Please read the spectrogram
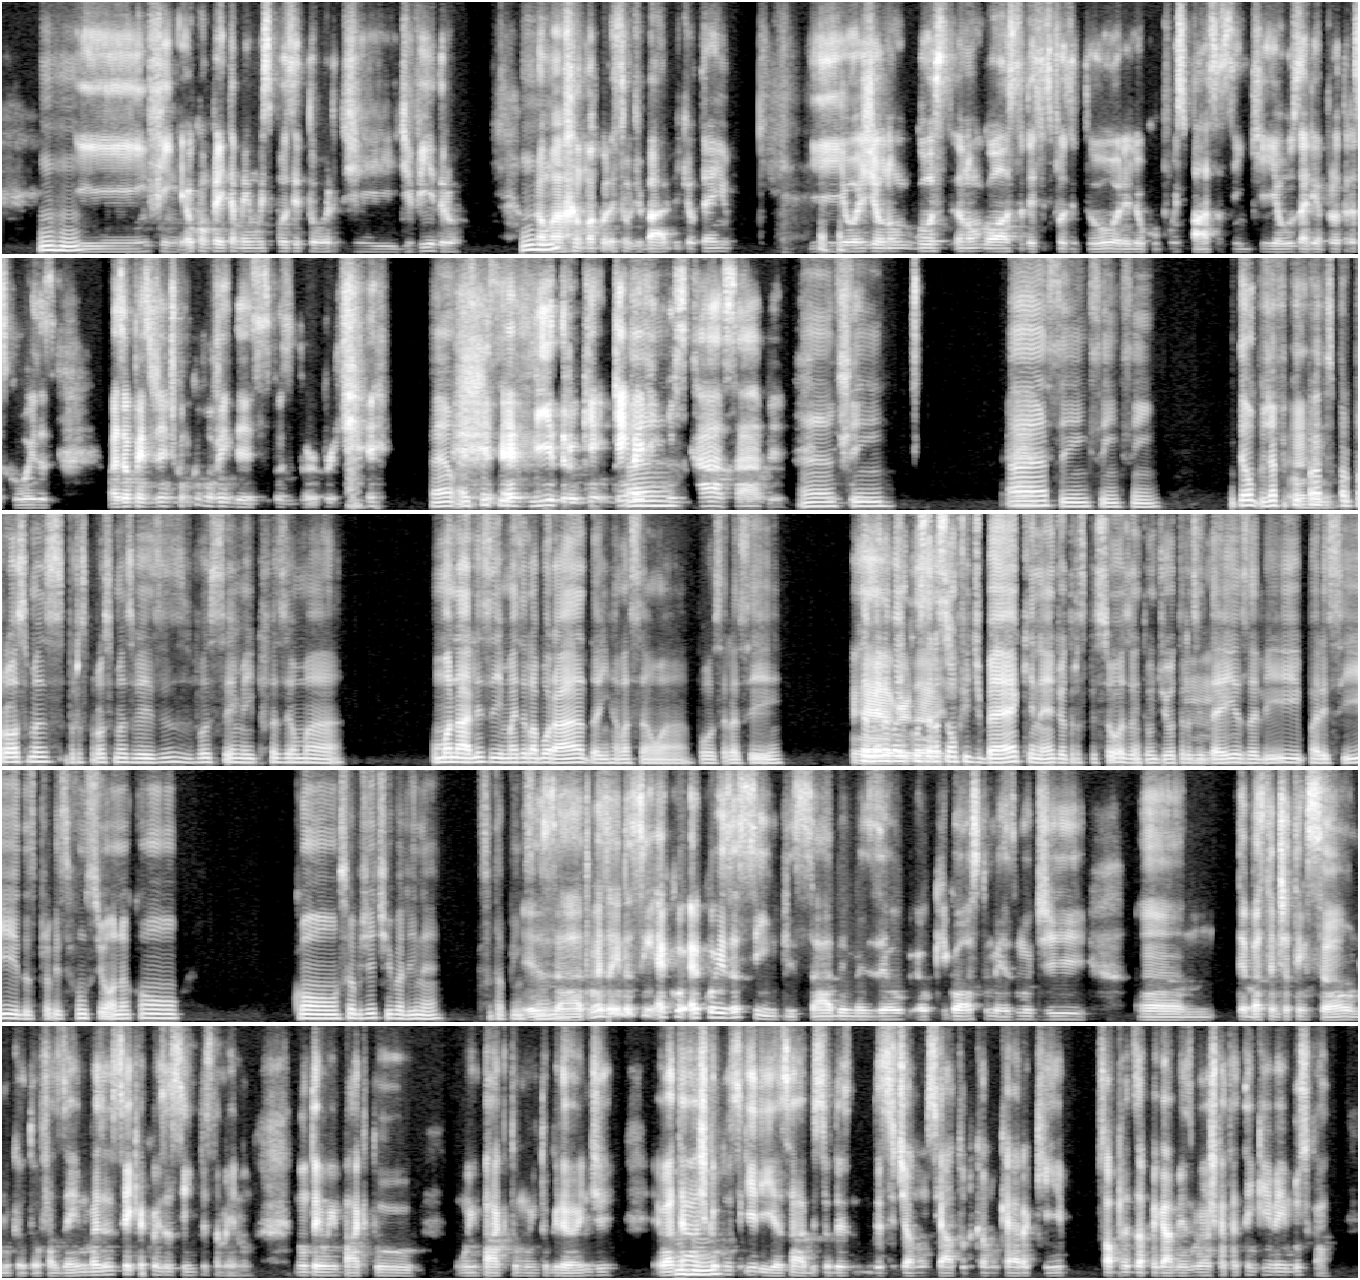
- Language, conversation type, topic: Portuguese, podcast, Como você transforma uma ideia vaga em algo concreto?
- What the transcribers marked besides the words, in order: chuckle; laugh; chuckle; tapping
